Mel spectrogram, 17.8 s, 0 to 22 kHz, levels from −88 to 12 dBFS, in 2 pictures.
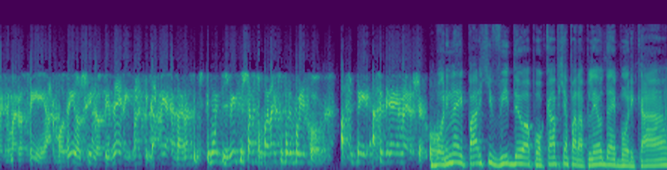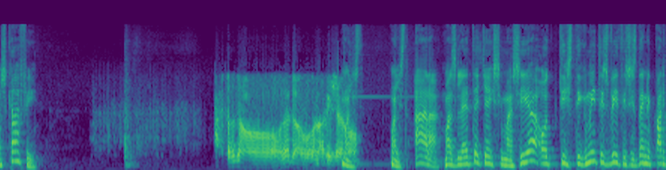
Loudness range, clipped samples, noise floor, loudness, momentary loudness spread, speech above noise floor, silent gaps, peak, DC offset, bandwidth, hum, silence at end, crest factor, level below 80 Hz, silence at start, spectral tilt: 6 LU; under 0.1%; -63 dBFS; -14 LUFS; 4 LU; 49 dB; none; 0 dBFS; under 0.1%; 12 kHz; none; 0 s; 14 dB; -48 dBFS; 0 s; -5.5 dB/octave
